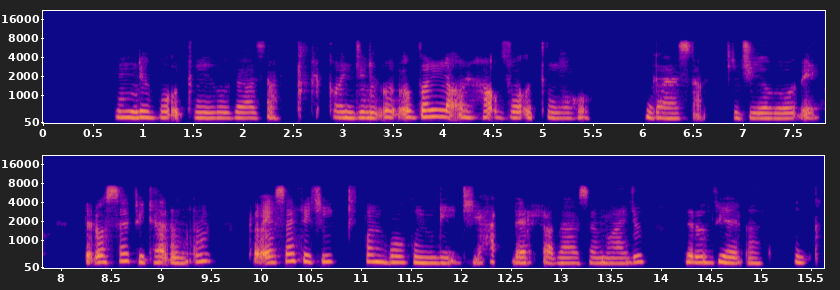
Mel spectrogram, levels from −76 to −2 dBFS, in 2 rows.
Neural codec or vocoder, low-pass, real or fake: codec, 24 kHz, 1 kbps, SNAC; 7.2 kHz; fake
